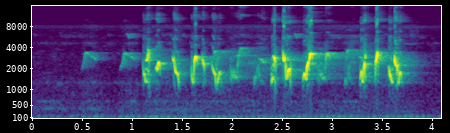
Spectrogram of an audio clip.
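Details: Decoy bulbul singing a lively phrase of jumbled, slurred whistles and chirps that rise and fall quickly, lasting about three seconds in a quiet setting.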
